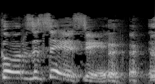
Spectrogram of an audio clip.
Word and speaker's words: Scorsese: I have a habit of changing it, like, when I hear, like, famous people talking about him, and they say Scorsese. I'm like, oh, it must be Scorsese. – Scorsese. – Oh. It's Italian. – Oh. It's Scorsese. Is that how you say it?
